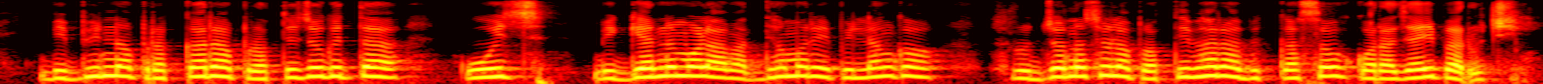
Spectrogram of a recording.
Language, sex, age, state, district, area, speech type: Odia, female, 30-45, Odisha, Nayagarh, rural, spontaneous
